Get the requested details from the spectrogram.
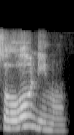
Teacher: El acento está en la antepenúltima, es esdrújula, y las esdrújulas siempre se tildan, así que tildo la O.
